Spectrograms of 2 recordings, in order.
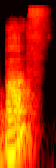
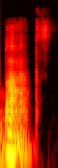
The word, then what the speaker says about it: bath: Please let's try and see how we can stop pronouncing TH as D or T. So when we have moth or bath, don't let's say moth or bath or something like that.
